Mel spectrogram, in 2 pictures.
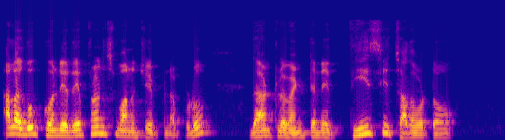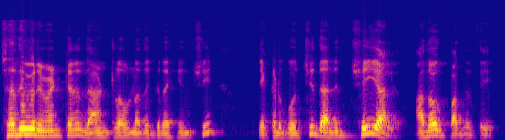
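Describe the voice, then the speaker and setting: A man's voice: medium pitch, sing-song, normal speed, darkish tone. A man training Sunday school teachers, explaining methods step by step in a loose, informal way. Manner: explains step by step, with many fillers and restarts. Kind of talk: instructional talk.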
